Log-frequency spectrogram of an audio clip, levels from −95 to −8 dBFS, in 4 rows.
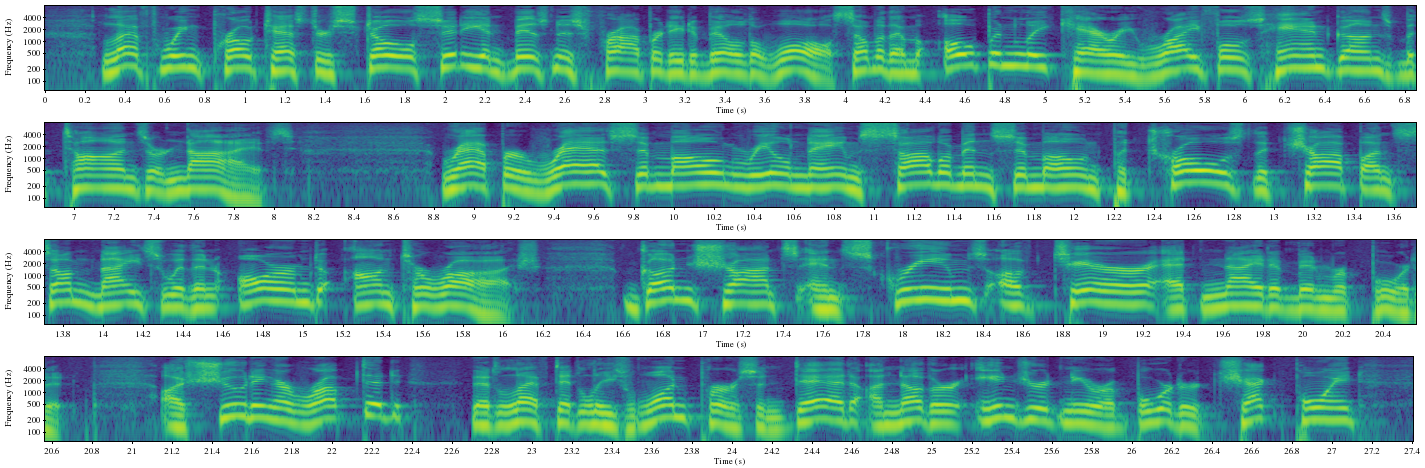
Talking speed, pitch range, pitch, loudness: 140 wpm, 160-210 Hz, 185 Hz, -22 LUFS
